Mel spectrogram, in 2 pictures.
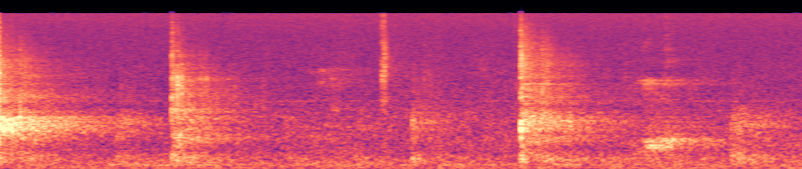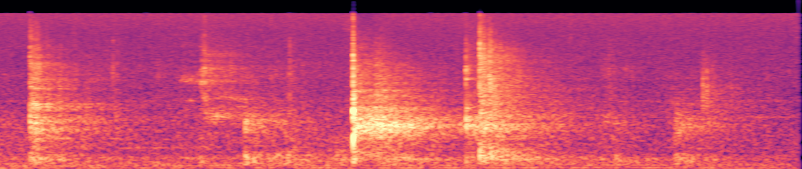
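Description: Tennis ball being struck by rackets and bouncing on the court during a rally: sharp hits every one to two seconds, each echoing through the indoor tennis hall. The loudest hits come right at the start and about nine seconds in.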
